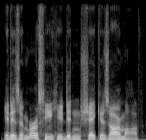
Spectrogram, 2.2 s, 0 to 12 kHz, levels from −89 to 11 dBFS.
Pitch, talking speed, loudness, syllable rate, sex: 120 Hz, 275 wpm, -16 LUFS, 5.9 syllables/s, male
